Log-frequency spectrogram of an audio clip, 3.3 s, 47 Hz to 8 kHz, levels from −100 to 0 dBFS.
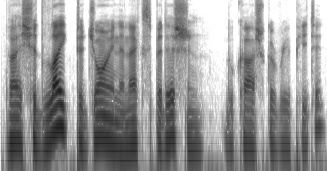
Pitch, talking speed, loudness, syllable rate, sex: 110 Hz, 185 wpm, -23 LUFS, 5.7 syllables/s, male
